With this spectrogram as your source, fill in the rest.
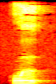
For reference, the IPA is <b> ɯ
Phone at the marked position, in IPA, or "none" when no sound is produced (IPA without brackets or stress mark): w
